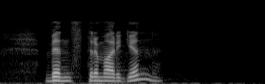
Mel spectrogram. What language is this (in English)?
Norwegian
